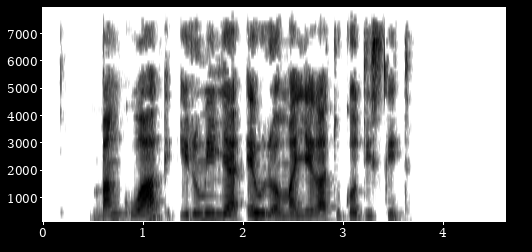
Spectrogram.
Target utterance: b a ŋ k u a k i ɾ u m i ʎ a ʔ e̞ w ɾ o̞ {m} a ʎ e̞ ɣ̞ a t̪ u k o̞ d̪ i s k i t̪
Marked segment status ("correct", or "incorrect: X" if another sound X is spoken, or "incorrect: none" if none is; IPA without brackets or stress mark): correct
